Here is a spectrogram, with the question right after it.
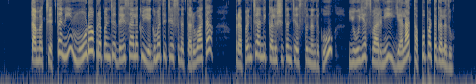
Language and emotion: Telugu, disgusted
